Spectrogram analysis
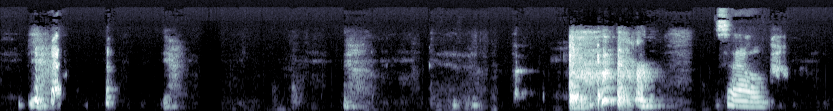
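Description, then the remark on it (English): Someone clears their throat in a few short, rough bursts spread across several seconds, then a louder, longer throat-clearing bout, ending with a brief voiced murmur. “Obviously, maybe there's something you need to say, clearing your throat.”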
